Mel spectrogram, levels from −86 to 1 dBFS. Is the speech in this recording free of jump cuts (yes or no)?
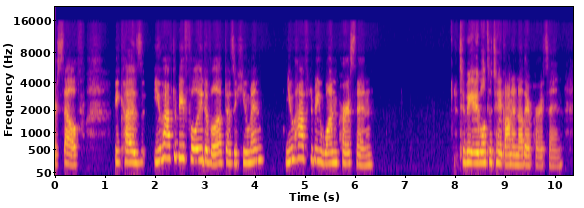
yes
